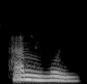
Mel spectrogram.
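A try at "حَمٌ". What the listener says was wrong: Gak pakai tasdid, Ibu. Hamun biasa aja. Cepet ya, hamun. Bukan hamun. Gak ada ininya.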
